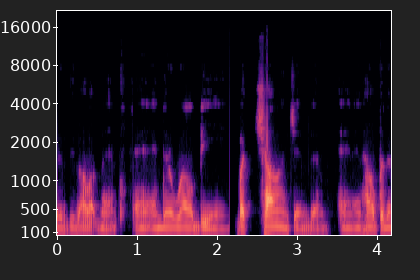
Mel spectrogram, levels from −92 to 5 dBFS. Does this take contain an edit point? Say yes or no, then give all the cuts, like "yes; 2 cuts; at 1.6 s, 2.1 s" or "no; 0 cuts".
yes; 2 cuts; at 1.0 s, 2.1 s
